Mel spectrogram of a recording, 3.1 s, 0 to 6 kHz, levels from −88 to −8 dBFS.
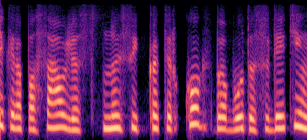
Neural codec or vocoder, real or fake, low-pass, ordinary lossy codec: codec, 16 kHz, 0.7 kbps, FocalCodec; fake; 5.4 kHz; AAC, 48 kbps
